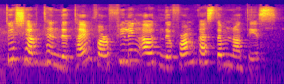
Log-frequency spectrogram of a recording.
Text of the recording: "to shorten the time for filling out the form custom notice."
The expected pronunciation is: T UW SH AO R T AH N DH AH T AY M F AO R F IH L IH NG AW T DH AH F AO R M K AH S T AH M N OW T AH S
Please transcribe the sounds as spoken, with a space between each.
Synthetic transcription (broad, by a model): T UW SH AO R T AH N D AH T AY M F AO R F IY L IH NG AW T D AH F AO R M K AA S T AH M N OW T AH S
